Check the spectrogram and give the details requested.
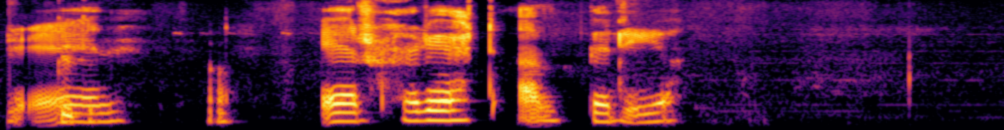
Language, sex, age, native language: Icelandic, male, 6, Icelandic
